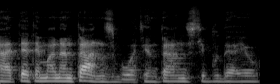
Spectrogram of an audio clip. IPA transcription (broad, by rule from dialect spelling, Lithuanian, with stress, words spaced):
ɐ ˈtʲæːtʲɛ ˈmɑːnɐ ɐnˈtɐns ˈbuːɐ ˈtʲɪ ɐnˈtɐns ˈtʲɪ ˈbuːdɐʋɐ ˈjɛʊ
